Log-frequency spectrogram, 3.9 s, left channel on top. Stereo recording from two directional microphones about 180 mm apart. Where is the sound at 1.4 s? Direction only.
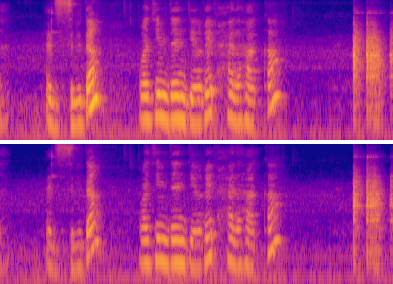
40° left (ahead or behind).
